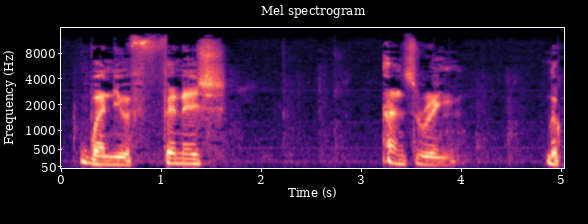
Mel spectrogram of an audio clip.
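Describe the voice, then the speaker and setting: A man talks at a very slow pace. Noticeable background noise sits behind him. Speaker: judge. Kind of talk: courtroom instructions to a witness. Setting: courtroom. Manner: formal.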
